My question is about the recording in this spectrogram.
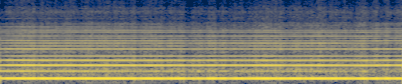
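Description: RC plane's motor and propeller running at a steady throttle in flight: a steady buzzing whine held at one unchanging pitch.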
